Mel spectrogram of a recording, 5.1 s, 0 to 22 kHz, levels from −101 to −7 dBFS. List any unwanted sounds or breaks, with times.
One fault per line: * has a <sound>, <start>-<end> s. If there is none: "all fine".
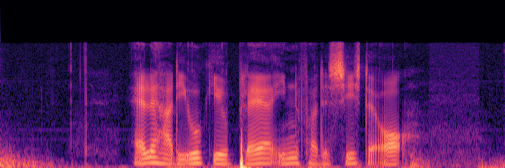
all fine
